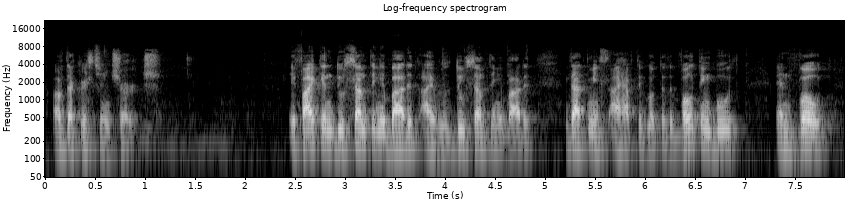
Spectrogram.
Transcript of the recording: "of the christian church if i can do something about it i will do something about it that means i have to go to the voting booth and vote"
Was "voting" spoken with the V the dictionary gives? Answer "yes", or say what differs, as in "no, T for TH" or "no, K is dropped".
yes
